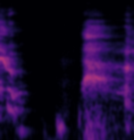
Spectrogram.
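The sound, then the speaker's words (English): A short burst of harsh coughing from rice stuck in the throat, two or three rough hacks separated by a brief pause, loud and raspy as if someone is choking on something. “After the coughing fit.”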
